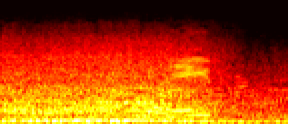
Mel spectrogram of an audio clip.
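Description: Race cars circling Lernerville Speedway on opening night, a loud continuous engine roar close by that eases slightly toward the end, heard under an announcer calling the race.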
